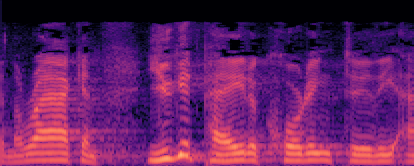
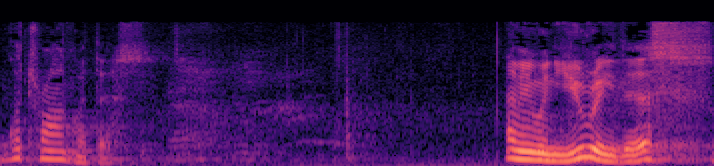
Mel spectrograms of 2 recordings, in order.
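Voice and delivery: usual speaking voice

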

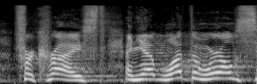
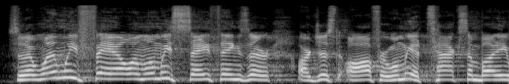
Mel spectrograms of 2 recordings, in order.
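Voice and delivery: raised, urgent pulpit voice; fervent preaching; 5 semitones higher than usual. Acted. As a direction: press the congregation hard. Preaches at full force.

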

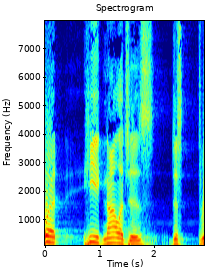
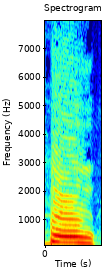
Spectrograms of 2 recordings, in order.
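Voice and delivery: mock boo; 3 semitones higher, 8 dB louder than usual. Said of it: "And then the guys are like".

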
